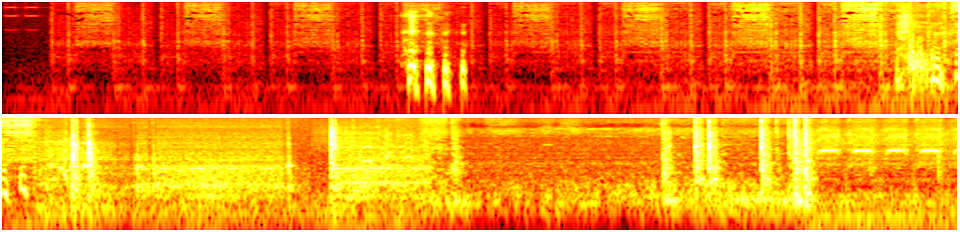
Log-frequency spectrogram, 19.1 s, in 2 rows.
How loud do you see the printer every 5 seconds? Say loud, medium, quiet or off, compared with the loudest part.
quiet, quiet, loud, loud.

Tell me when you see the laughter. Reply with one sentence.
The laughter can be heard from 4.0 to 4.7 s, from 8.9 to 10.6 s and from 13.2 to 13.8 s.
